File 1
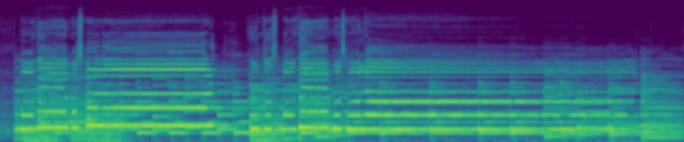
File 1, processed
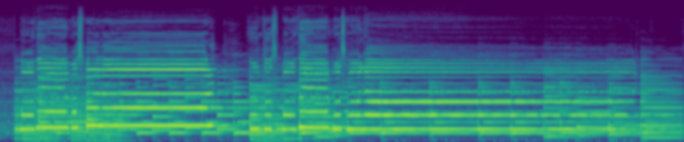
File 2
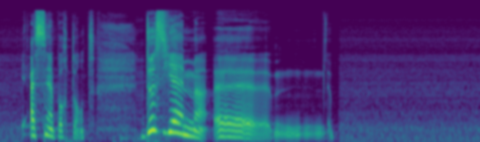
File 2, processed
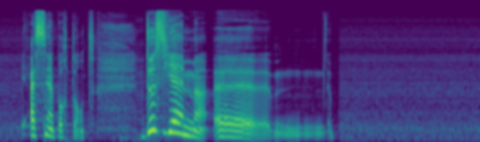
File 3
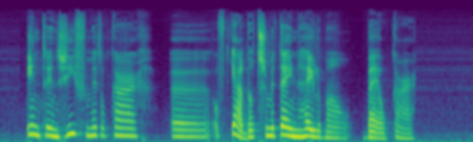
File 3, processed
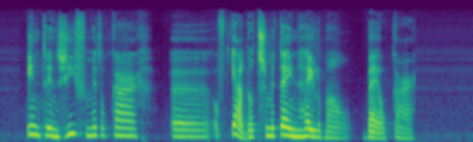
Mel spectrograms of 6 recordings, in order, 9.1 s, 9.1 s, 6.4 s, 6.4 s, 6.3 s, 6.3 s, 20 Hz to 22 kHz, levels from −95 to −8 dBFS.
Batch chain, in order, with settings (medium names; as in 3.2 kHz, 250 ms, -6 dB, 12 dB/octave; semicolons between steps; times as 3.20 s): high-pass 100 Hz 12 dB/octave; bass shelf 310 Hz -7 dB; trim +2.5 dB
